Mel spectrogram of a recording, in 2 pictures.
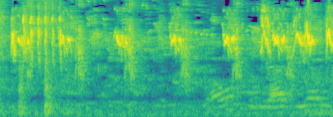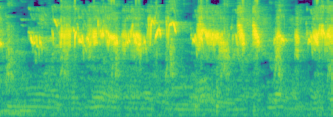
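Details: Afghani jhal, or skylark, in song: dense runs of high, rapid chirps and trills that grow busier and louder in the second half, with a faint low hum and murmuring beneath.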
